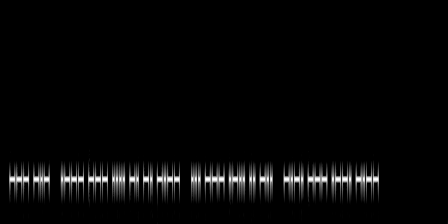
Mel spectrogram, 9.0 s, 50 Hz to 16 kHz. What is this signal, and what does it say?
Morse code, heard as a keyed tone, about 34 wpm, 700 Hz. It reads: OK JOHNNY SOLID COPY
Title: Practice QSO - Exchange 3 - More Info - 35wpm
